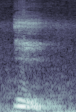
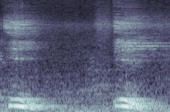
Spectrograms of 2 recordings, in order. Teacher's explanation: आपके जो है जीभ का अगला भाग उससे उच्चारित कर रहे हैं आप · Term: अग्रस्वर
